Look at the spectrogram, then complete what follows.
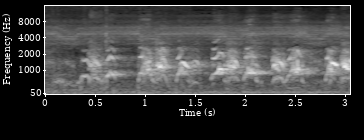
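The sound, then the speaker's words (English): Dogs with a woman bark excitedly in a rapid, uneven string of high-pitched yaps and yips, moderately loud, with no one talking. “I'm trying to figure out where this woman is going to go with these dogs because I don't particularly want my dog to mess with them.”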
